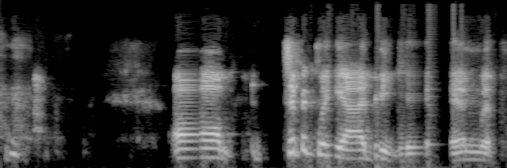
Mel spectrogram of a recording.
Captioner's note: laughs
